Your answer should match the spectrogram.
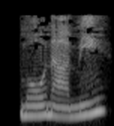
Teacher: In Mon Ami, the final consonant N of the first syllable Mon is pronounced as the initial consonant of the following syllable A. When a syllable ends in a consonant and is followed by a vowel, the final consonant sound is shifted to the initial position of the next syllable.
